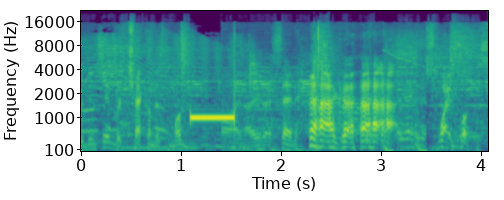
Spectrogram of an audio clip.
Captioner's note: laughing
